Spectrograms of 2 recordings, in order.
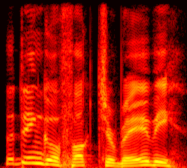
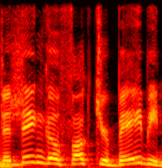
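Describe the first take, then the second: First: Put-on Irish guy accent; lilting imitation Irish accent. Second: Put-on layered Irish accent. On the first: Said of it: "an Irish guy". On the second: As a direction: pretend badly to be Irish, hammed up.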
